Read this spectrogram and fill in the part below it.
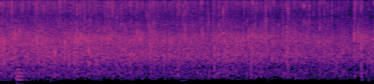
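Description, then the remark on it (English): A church audience at Flat Creek Baptist Church claps steadily and densely for several seconds as a clap of praise, a continuous wash of applause that stays loud throughout with no voices standing out. “If you agree with that, can you give a clap of praise, a wave?”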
